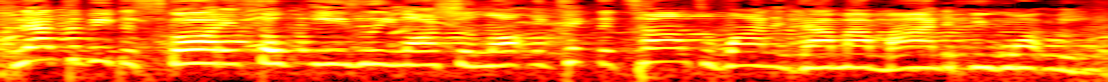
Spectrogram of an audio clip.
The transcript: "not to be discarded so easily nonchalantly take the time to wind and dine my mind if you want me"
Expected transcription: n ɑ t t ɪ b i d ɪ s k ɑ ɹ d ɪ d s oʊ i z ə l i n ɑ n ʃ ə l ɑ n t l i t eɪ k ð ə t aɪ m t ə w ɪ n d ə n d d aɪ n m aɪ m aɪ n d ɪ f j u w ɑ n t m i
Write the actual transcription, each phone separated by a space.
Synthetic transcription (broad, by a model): n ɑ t t ɪ b i d ɪ s k ɑ ɹ d ɪ d s oʊ i z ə l i n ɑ ʃ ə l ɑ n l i t eɪ k ð ə t aɪ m t ə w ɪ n ə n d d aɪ m aɪ m aɪ n d ɪ f j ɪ w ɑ n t m i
